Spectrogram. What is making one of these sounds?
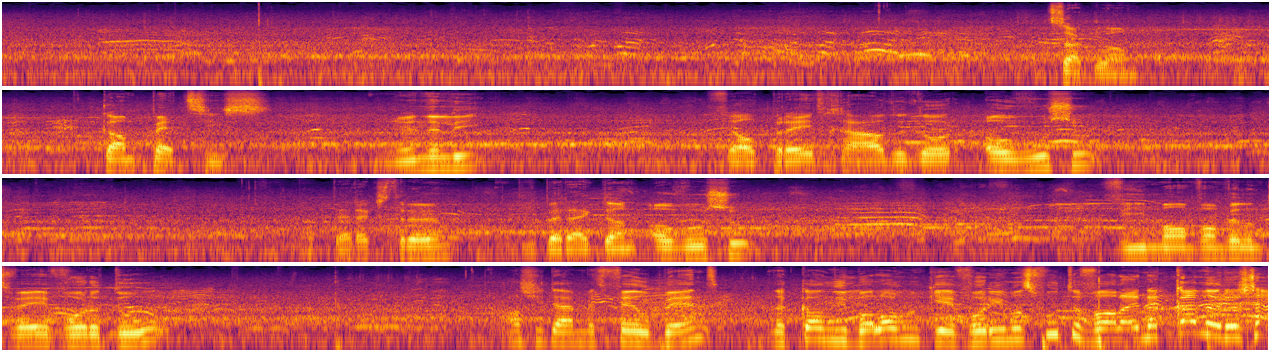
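A football is kicked with sharp thuds now and then.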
